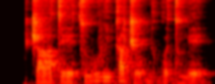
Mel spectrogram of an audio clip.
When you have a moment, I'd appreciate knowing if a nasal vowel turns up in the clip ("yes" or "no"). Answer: yes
